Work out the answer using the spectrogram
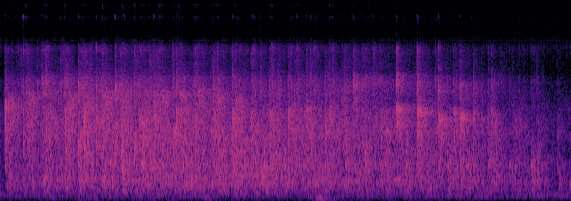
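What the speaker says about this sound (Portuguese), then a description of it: "Uma salva de palmas para ele." Applause at a Scout Day ceremony, a fairly small gathering clapping, with individual claps distinct and quiet, slowly thinning toward the end.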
